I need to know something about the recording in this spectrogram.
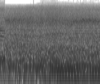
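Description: Loud, steady vehicle noise: a low engine hum under a rushing haze.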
